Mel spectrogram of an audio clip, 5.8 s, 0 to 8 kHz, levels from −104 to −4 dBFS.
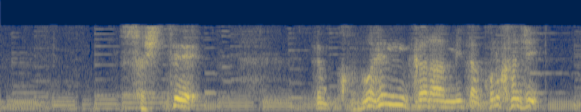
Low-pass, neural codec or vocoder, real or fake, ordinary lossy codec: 7.2 kHz; none; real; AAC, 16 kbps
